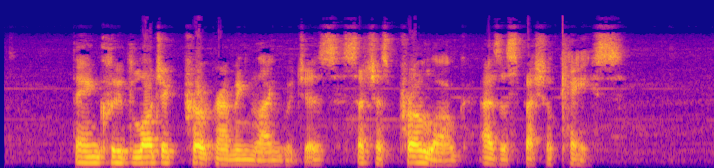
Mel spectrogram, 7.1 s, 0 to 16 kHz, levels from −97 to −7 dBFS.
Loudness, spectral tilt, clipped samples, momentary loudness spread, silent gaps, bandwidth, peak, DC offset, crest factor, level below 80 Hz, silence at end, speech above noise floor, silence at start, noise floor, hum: -16 LUFS; -3.5 dB/octave; under 0.1%; 8 LU; none; 9.4 kHz; 0 dBFS; under 0.1%; 16 dB; -60 dBFS; 0.95 s; 33 dB; 0.75 s; -49 dBFS; none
